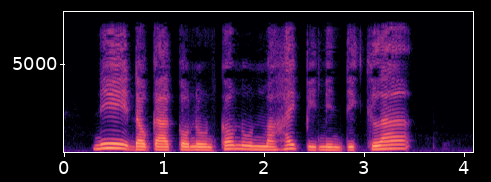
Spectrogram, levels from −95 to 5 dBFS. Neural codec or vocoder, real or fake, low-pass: codec, 16 kHz in and 24 kHz out, 1 kbps, XY-Tokenizer; fake; 7.2 kHz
